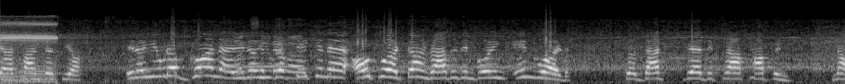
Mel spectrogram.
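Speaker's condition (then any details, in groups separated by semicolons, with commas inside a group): No condition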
